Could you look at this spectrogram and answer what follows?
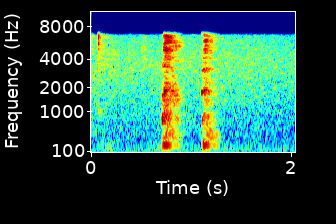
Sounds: Cough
